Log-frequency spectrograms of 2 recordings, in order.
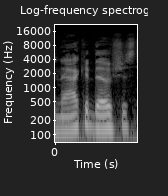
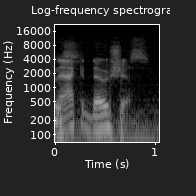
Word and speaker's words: Nacogdoches: Best of luck in, how do you pronounce it, Nacogdoches? – Nacogdoches, Texas. – Nacogdoches. It's like a sh.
